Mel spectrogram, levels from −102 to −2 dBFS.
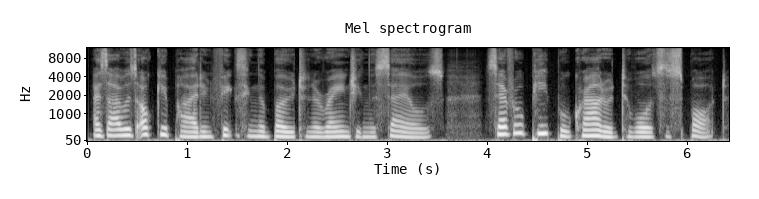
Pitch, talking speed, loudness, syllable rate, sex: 190 Hz, 170 wpm, -17 LUFS, 4.7 syllables/s, female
